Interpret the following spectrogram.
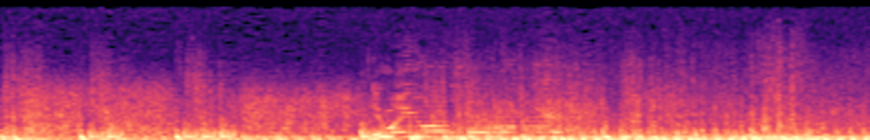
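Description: Sustained automatic rifle fire, many shots in rapid succession. About two seconds in, a shouted cry rises in pitch and is held for about a second over the shooting.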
